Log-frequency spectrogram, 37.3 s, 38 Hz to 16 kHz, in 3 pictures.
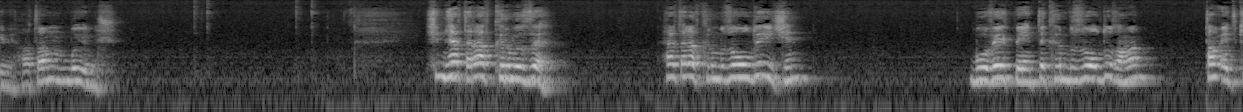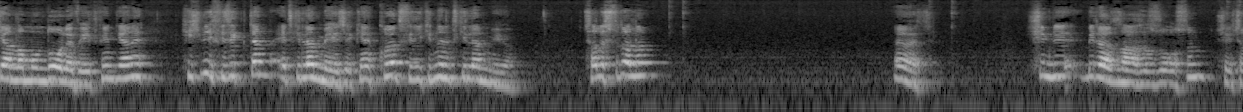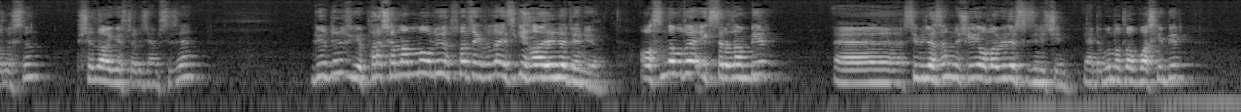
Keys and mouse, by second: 3.0-7.1 drag, 20.2-22.0 drag, 22.9-27.6 drag.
